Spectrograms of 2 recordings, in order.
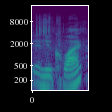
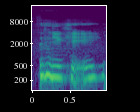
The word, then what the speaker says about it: Newquay: How do you say the name of the airport that I'm at again? New Kwai? Nuki. You ended up at Nuki.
